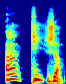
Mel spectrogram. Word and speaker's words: Achija: pense c'est le prophète acquis ja alors je prononce acquis jamais ça s'écrit ashes à ou à kia on pourrait le prononcer comme ça aussi c'est dans un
